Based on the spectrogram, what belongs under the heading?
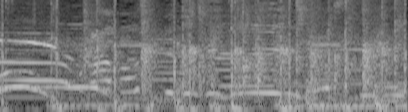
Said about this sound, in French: Il est rapide, il est fort, il est efficace. Je demande comment il fait, mesdames et messieurs, veuillez applaudir.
